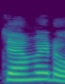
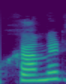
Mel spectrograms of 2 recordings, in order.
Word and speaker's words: Jamer: Eh, sí, Jamer o Hammer Yunuen.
